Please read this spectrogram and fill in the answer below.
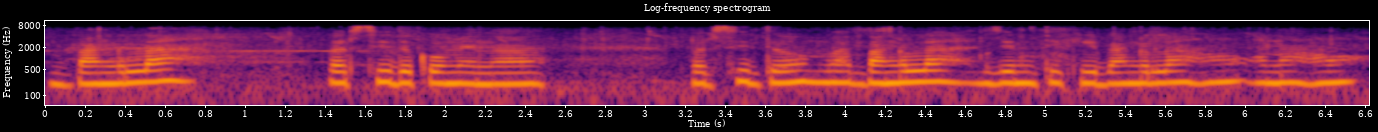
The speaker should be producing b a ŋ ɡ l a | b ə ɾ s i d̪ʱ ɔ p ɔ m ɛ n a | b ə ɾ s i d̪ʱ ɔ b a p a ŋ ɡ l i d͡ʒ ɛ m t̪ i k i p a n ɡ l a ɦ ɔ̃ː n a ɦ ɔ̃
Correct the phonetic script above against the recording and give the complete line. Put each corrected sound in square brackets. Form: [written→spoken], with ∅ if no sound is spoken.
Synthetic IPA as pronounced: b a ŋ ɡ l a | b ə ɾ s i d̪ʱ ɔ [p→k] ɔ m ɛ n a | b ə ɾ s i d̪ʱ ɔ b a [p→b] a ŋ ɡ l [i→a] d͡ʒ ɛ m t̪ i k i [p→b] a [n→ŋ] ɡ l a ɦ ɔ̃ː n a ɦ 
